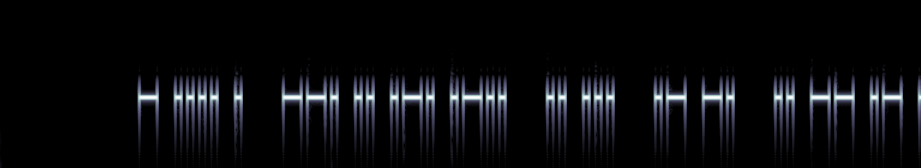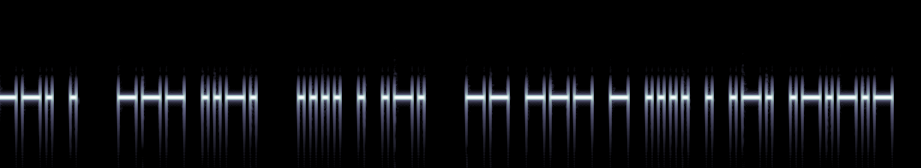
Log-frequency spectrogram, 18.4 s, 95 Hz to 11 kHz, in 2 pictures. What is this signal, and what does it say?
Morse code, heard as a keyed tone, about 20 wpm, 700 Hz. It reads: THE GIRL IS AN IMAGE OF HER MOTHER.
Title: Sentences from Top 1000 Words - Review Part 4 - 20wpm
